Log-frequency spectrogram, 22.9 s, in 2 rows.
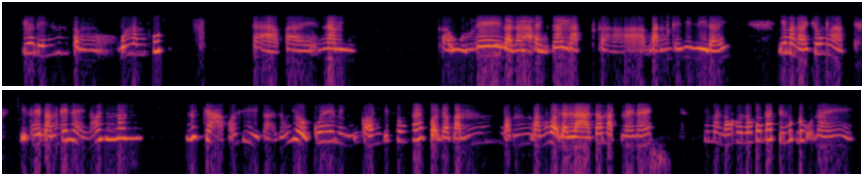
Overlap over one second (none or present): present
